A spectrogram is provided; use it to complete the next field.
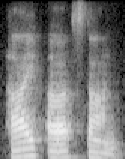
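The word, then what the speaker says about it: Հայաստան: How do you pronounce it? HAYASTAN.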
